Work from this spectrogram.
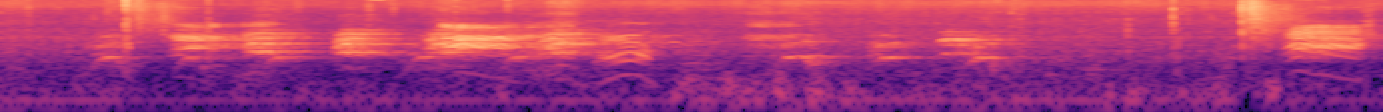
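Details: Female Belgian Malinois attacking during civil drive training: a run of loud, harsh barks in quick bursts over the first three seconds, then a few scattered barks, with sharp whip-like cracks and a final burst of barking.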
